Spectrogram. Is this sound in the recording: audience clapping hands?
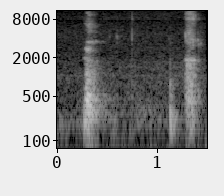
no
